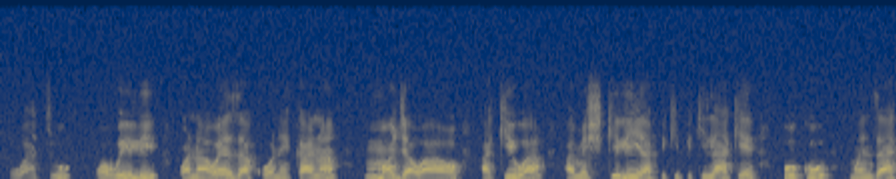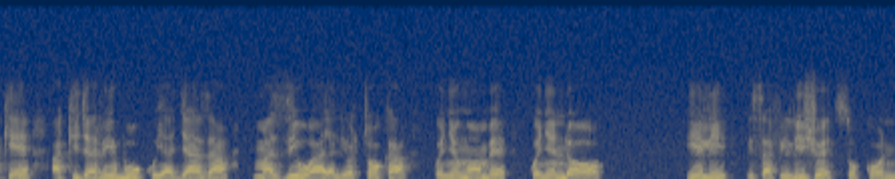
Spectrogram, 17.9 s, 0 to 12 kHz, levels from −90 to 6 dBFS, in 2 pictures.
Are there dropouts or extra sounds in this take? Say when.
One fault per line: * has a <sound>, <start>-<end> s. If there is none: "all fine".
all fine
